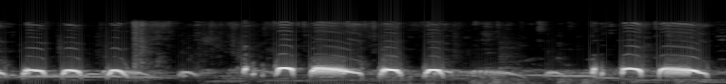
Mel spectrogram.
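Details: Spotted dove lure recording, made to prompt quiet doves to start calling: bursts of short, hollow, mid-pitched coos in quick runs, several voices overlapping, with faint soft chirps between phrases.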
